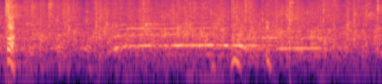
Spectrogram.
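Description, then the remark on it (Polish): A crowd applauds steadily for a few seconds, a dense wash of clapping with some scattered voices and a faint whistle or cheer riding over it. “I słuchajcie, jeszcze raz proszę, proszę o brawa.”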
